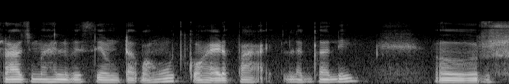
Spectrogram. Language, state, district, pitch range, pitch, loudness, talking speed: Kurukh, Chhattisgarh, Jashpur, 95-115 Hz, 110 Hz, -20 LUFS, 120 wpm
